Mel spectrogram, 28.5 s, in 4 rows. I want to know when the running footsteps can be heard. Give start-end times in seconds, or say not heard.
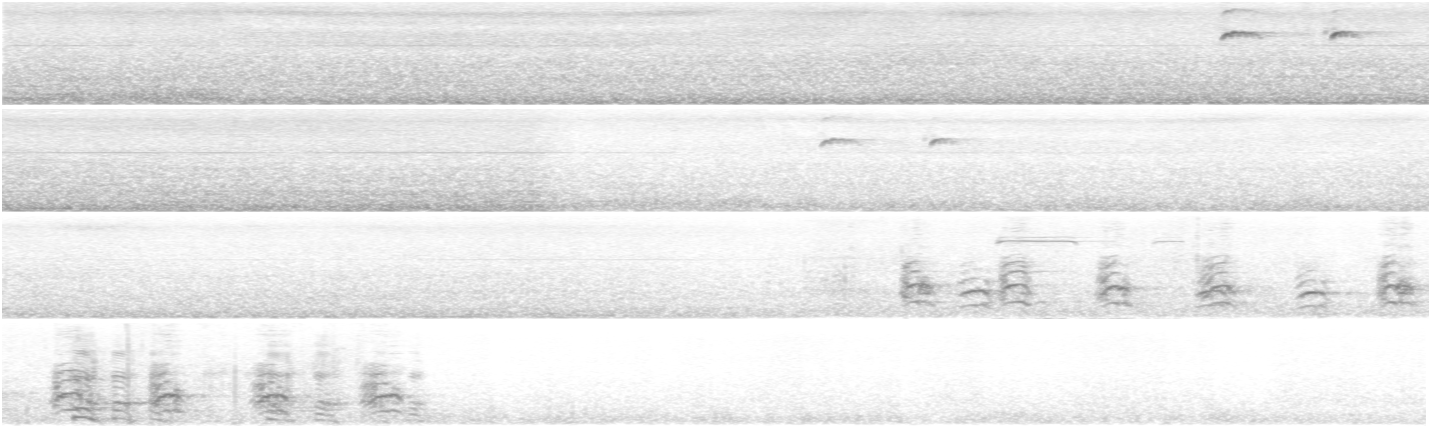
not heard.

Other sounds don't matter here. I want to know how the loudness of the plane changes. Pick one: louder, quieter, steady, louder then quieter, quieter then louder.
quieter.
